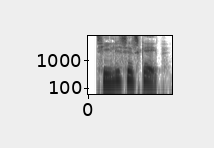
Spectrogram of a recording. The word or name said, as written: teleselskab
